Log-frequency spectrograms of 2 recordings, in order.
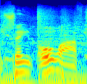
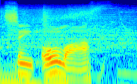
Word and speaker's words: St Olaf: it looks like we've got Tissa pavlovich from St Olaf College she is in the ladies Division and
